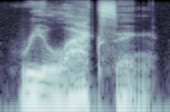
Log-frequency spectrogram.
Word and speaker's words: relaxing: Third, relaxing. Relaxing. Stress on the second syllable. Relaxing. Notice the X sounds like KS.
